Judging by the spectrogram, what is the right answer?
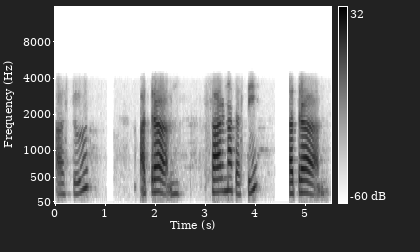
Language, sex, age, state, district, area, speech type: Sanskrit, female, 18-30, Assam, Biswanath, rural, conversation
